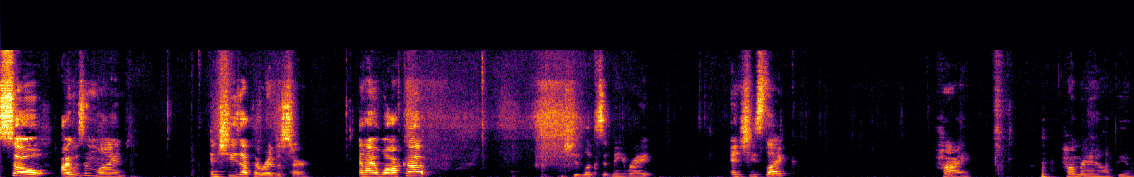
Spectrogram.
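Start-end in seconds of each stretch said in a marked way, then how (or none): 9.4-11.3 dead-level, flat, level monotone delivery. Retelling a former coworker greeting at the register: imitating a monotone voice. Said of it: "Just so monotone".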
